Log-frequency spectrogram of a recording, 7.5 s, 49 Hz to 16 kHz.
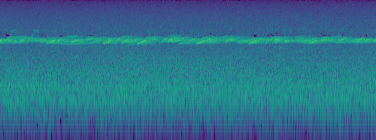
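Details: Dense spring peeper chorus at a vernal pool in Sudbury, Massachusetts, April 11, 2019: countless shrill, high peeps merge into one unbroken, ringing wall of sound with no gaps.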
